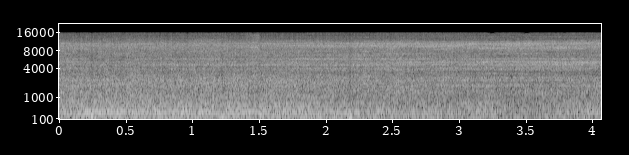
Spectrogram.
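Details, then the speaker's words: 1998 Chevy 2500 Silverado 5.7L with the PCV valve disconnected: a loud, steady hiss of air being sucked in while running, as the crankcase draws heavy vacuum through a leaking intake manifold gasket, likely mostly at cylinder 5, raising the idle. "so that intake manifold gasket is definitely leaking hardcore"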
